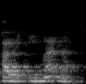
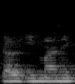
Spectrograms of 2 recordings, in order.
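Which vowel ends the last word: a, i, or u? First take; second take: a; i. First: The last word ends with an a sound. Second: The last word ends with an i sound. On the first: The speaker calls it wrong. "enggak kal imana" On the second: The speaker calls it right. "makanya dibaca imani"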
